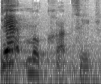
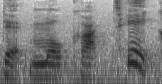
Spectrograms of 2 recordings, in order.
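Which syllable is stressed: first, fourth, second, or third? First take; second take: first; fourth. First: The stress is on the first syllable. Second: The stress is on the fourth syllable.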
